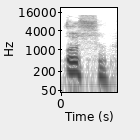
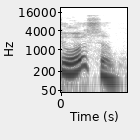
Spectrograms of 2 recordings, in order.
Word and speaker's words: hausse: Et par-dessus, par-dessus, je vais mettre ce qu'on appelle une os. Os ça s'écrit hau 2S E. Ça veut dire en fait ce qui est en haut, la partie haute. Et donc cette hausse, voilà, contient des cadres de cire, alors plus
